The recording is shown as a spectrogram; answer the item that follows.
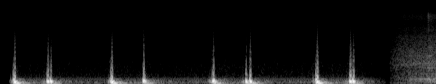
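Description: Heartbeat sound: four deep lub-dub double thumps, about one pair a second.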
